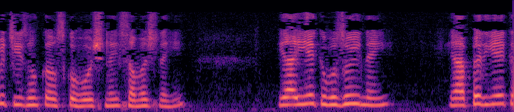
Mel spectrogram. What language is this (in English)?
Urdu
